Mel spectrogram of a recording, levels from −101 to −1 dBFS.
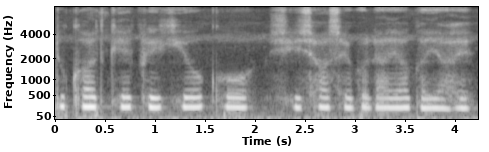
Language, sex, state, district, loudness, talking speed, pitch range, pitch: Hindi, female, Arunachal Pradesh, Papum Pare, -15 LUFS, 125 wpm, 210-225 Hz, 215 Hz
